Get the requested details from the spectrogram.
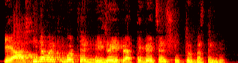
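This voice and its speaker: A man's voice: high voice, lively intonation, rapid-fire, a little mellow, roomy sound, poor audio. A man teaching an exam-prep maths lesson, talking through each sum step by step, with a Bengali accent and English numbers mixed in.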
